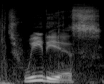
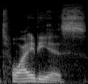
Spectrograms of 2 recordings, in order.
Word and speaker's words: Tweedius: has informed us that the name is pronounced tweedius not twidiest okay so tweedius we'll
